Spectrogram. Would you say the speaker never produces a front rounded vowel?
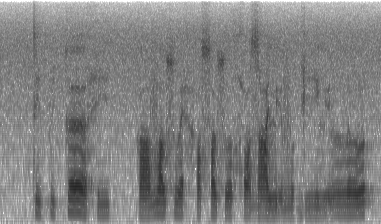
yes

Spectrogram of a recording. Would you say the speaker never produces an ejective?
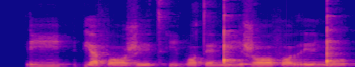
no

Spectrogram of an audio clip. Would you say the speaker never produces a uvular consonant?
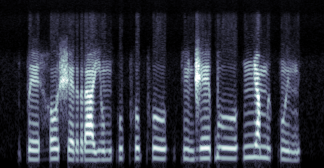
yes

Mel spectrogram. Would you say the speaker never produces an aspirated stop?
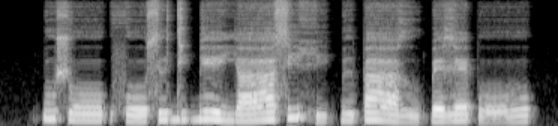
yes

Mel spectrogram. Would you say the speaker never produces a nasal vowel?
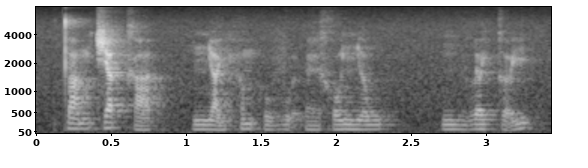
yes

